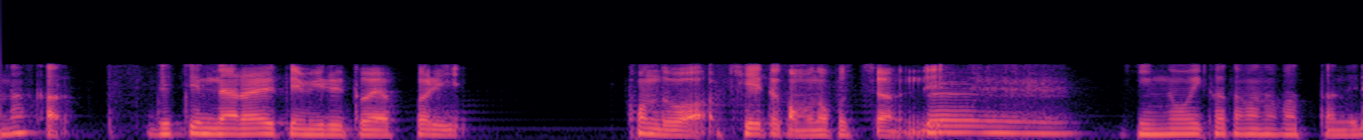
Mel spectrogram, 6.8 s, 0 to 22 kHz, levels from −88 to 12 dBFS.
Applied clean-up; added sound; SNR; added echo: neural mask model RNNoise.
